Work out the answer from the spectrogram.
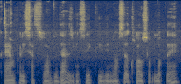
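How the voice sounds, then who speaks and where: Very deep-voiced husky man. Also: steady tone, very fast. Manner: unscripted, step-by-step explaining. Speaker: repair demonstrator. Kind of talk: casual hands-on repair walkthrough.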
